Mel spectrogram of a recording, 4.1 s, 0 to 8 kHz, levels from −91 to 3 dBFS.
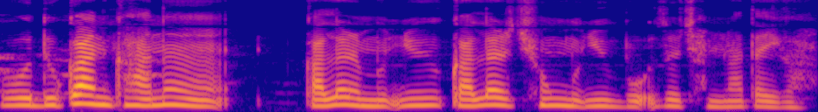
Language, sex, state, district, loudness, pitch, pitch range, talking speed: Wancho, female, Arunachal Pradesh, Longding, -23 LUFS, 180 Hz, 165-195 Hz, 175 wpm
